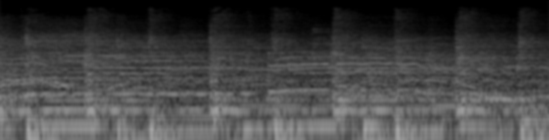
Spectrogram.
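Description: A live rock band playing: guitar over drums with a steady beat, heard from the audience.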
